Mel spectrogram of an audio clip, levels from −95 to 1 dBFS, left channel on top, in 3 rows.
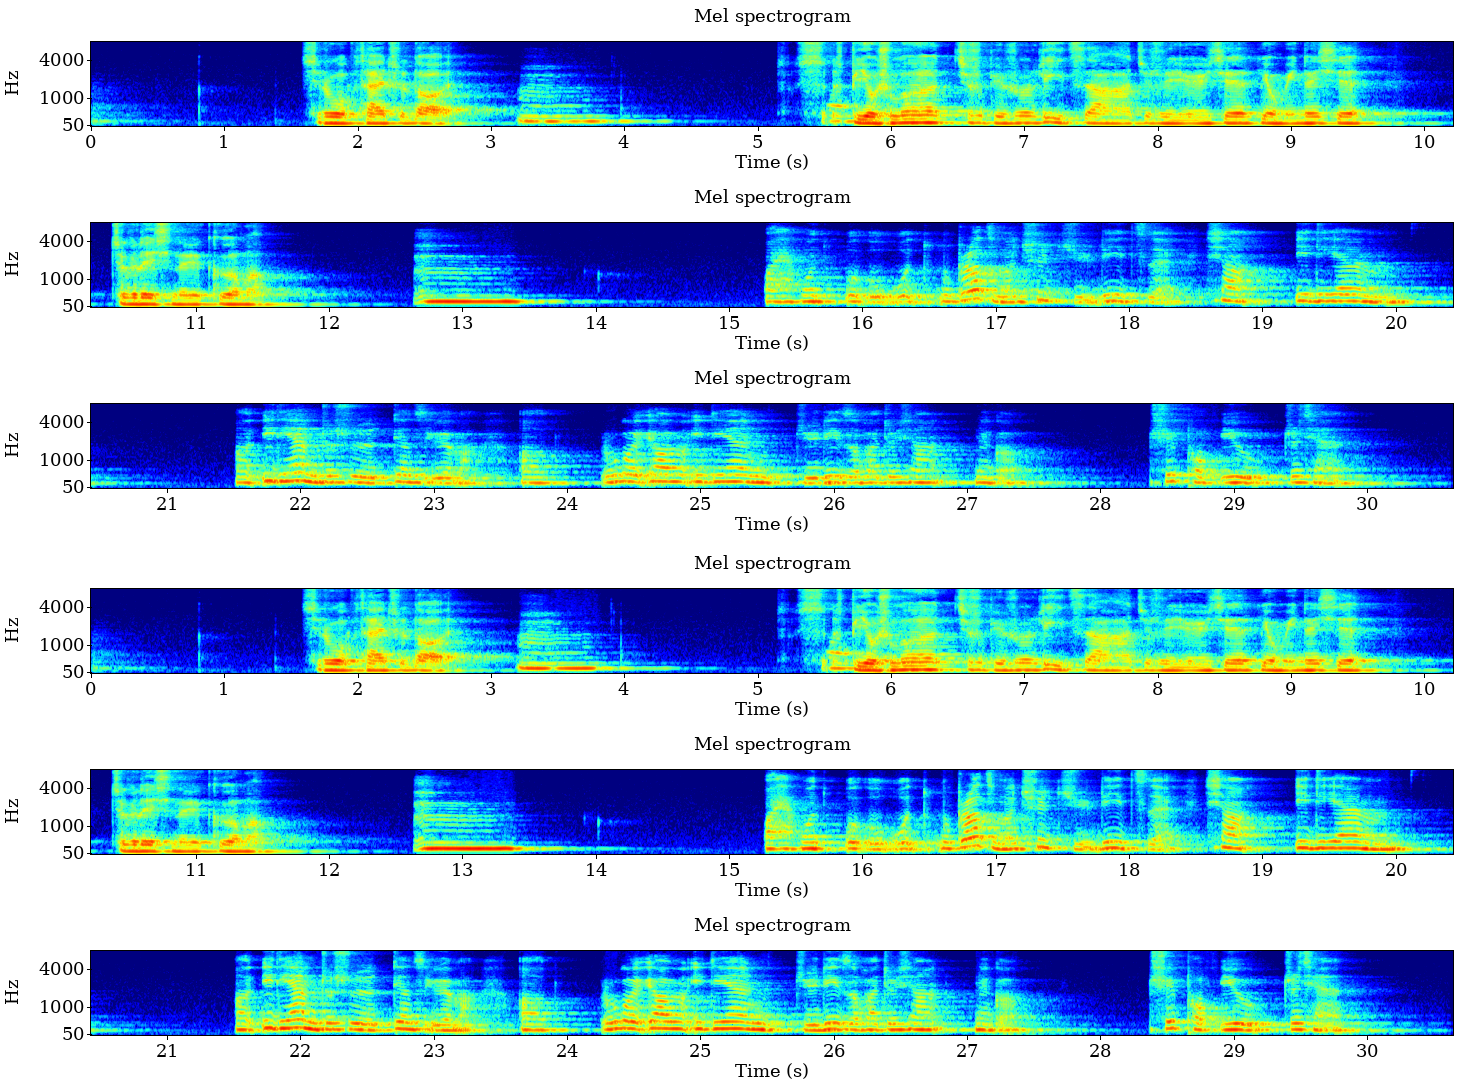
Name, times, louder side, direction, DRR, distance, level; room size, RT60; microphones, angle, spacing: voice 1, 1.6-2.7 5.3-9.5 10.4-11.5, left 1 dB, 10° left, 9 dB, 0.3 m, -19 dB
voice 2, 3.2-3.9 5.5-5.9 12.6-13.4 15.3-18.9 19.3-20.1 21.5-23.4 23.6-23.9 24.3-27.4 28.4-29.8, right 3 dB, 75° right, 8 dB, 0.8 m, -21 dB
14.5 x 7.2 x 5.1 m, 1.3 s
head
